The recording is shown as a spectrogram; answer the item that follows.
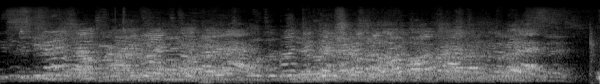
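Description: A congregation reading a Bible verse aloud in unison, many voices speaking together and blurring into one another. It dies away just before the end.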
